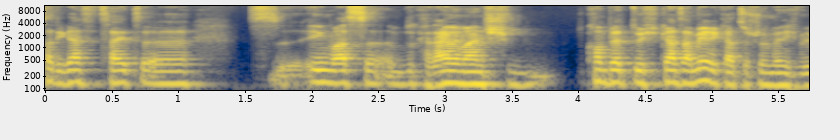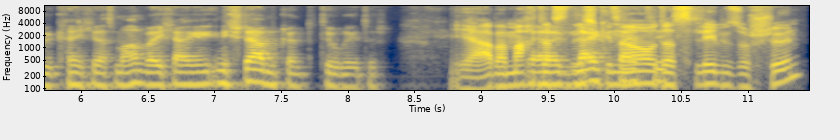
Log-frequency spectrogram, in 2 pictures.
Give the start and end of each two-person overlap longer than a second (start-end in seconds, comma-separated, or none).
9.3-10.6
